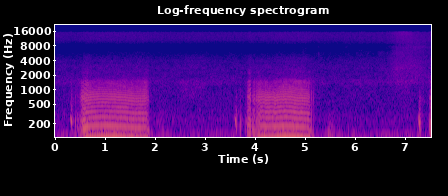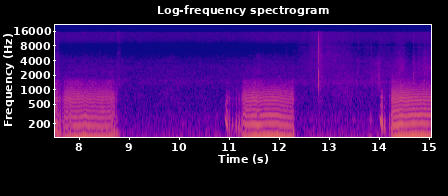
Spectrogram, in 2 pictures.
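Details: A sleeping cat snoring: loud, rhythmic, rattling snores on each breath, about 18 breaths a minute, with quiet pauses between them.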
